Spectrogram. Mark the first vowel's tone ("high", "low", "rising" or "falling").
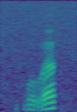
rising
